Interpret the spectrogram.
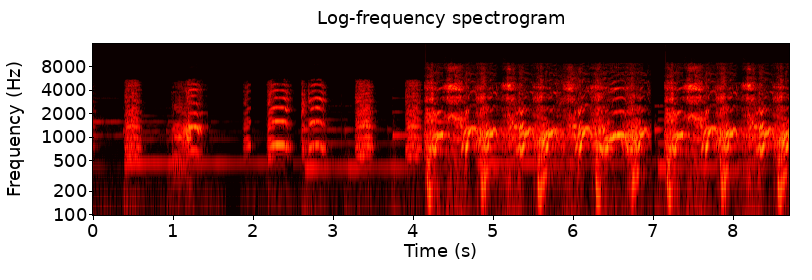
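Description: Domestic geese honking: single honks with short gaps between them, then from about four seconds in a dense run of overlapping honks, with background music holding a steady note underneath.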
